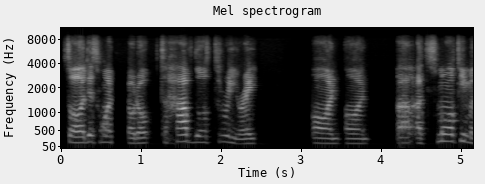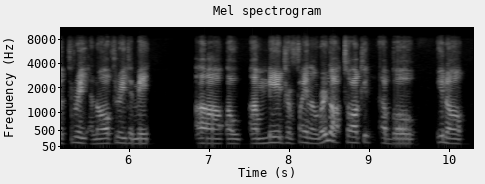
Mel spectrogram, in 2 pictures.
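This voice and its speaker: A man's voice: mid-range voice, a bit bright. A man with a Barbadian accent hosting a casual sports panel and handing the floor to his guests. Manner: upbeat, hands the floor to guests. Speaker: host.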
